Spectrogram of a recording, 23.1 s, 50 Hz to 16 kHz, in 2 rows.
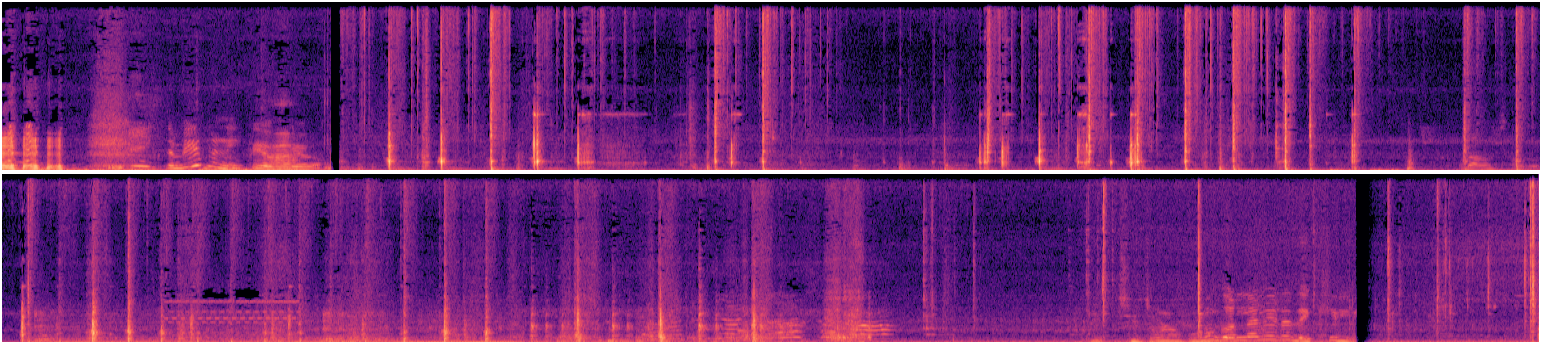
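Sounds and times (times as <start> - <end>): pestle pounding in stone mortar: 2.6 - 10.4, 11.0 - 17.4.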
